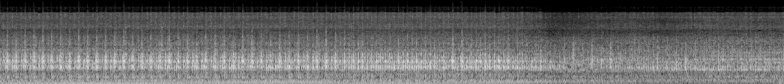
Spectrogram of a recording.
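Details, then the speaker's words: 2012 Toyota Camry 50 2.5, about 150,000 km, warmed to operating temperature, idling in Drive with brake held; quick even metallic rattle over the engine, fading as load eases, identified as balance shaft noise. "такой звук издают балансировочные валы поэтому если вы у себя услышите такой звук вы его узнаете"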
